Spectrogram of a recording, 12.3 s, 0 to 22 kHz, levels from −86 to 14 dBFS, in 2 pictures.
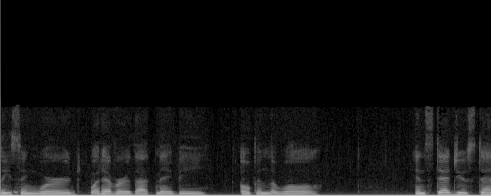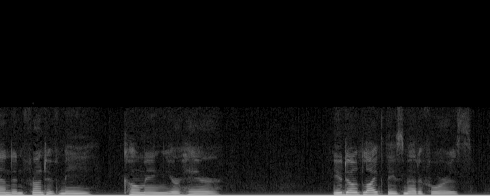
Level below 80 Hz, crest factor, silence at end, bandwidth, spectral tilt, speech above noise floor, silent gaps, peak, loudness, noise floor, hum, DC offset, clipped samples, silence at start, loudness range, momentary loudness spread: -64 dBFS; 16 dB; 0.4 s; 10.5 kHz; -8.5 dB/octave; 35 dB; none; -2 dBFS; -25 LUFS; -59 dBFS; none; 50%; under 0.1%; 0 s; 3 LU; 8 LU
